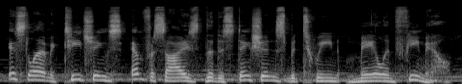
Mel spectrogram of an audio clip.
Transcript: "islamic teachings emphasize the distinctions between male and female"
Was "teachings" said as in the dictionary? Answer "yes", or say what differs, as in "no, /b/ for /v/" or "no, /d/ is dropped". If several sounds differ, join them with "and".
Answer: yes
